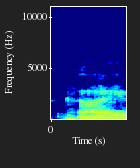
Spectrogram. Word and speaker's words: CHI: of you it's like so many people don't know that Kai is pronounced Kai right like you have to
